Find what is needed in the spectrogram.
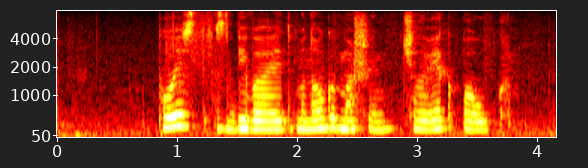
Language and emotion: Russian, neutral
